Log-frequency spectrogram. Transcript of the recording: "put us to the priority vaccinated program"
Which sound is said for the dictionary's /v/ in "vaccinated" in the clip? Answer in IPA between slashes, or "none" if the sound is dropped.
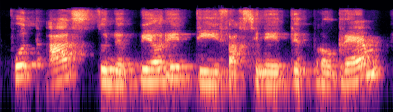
/f/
